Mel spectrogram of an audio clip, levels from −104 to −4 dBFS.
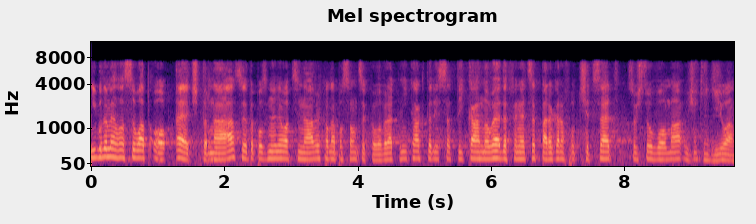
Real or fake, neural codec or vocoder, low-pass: fake; codec, 16 kHz, 1.1 kbps, Voila-Tokenizer; 7.2 kHz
